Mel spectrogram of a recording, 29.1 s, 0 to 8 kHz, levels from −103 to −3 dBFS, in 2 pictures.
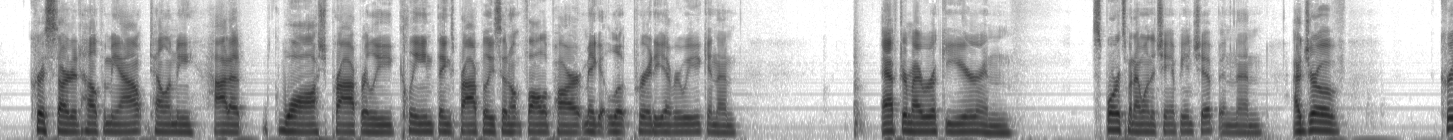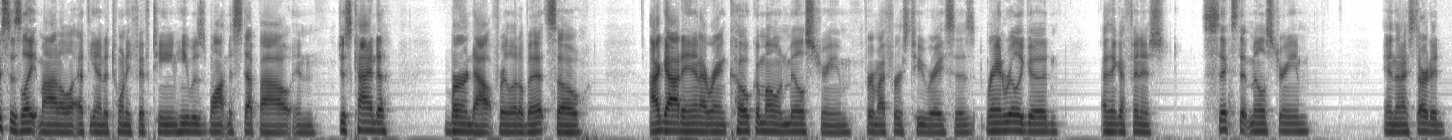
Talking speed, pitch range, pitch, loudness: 190 wpm, 110-120 Hz, 115 Hz, -25 LUFS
